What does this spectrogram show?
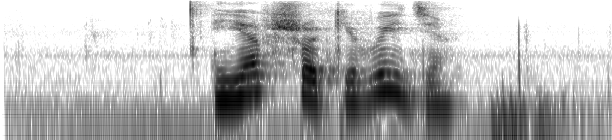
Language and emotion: Russian, neutral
